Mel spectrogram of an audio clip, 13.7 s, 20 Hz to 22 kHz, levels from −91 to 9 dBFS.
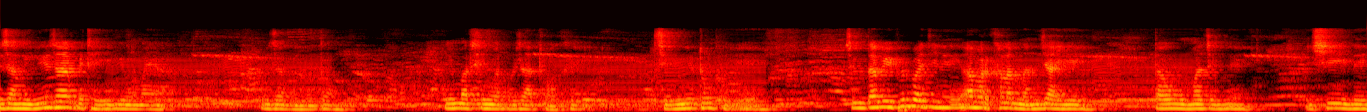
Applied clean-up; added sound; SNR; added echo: none; Wind instrument, woodwind instrument; 17 dB; reverberation time 0.7 s.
